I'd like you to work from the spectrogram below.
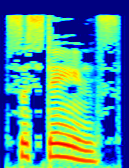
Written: sustains

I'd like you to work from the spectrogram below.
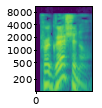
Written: progressional

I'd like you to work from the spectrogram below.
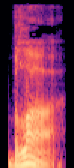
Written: blah

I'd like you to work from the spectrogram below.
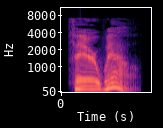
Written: farewell

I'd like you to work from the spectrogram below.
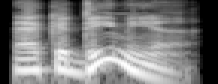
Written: academia

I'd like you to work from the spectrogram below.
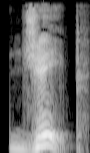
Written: jape

